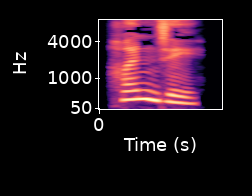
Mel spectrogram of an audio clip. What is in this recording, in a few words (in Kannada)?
"ಹುಂಜಿ", Kannada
